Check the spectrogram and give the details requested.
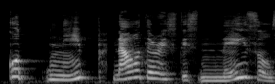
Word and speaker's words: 꽃잎: In the compound nouns, if the second word starts with yi, ya, yo, yo, yu, that y glide, these are pronounced as ni, nya, nyo, nyo, nyo. It's just a pronunciation rule. So it becomes kutnip.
